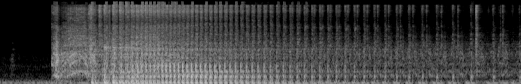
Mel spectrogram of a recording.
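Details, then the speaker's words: A John Deere 16 HP single-cylinder mower with 140 psi compression cranks hard in quick, even pulses without catching while fuel flow is checked. Water was found on the pre-filter and carb cleaner was sprayed into the loose carburetor. The owner suspects a faulty decompression mechanism. "A lot of compression on there. Maybe too much compression. Now, the odds that there's a decompression stroke on here that is not working."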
